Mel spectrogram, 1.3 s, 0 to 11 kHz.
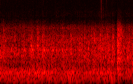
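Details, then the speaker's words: Swaraj 735 tractor after pinion bearing replacement for loud rear-wheel noise, oil loss and failing brakes: steady low engine chug with even rhythm and no grinding or whine from the rear end; the axle now runs quietly. "कि अभी हमने इसका start किया तो अभी यह अच्छी dress पर चल रहा है"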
